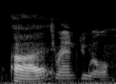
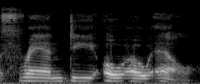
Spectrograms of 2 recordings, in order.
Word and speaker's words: Thranduil: But again, Tolkien has said the UI is pronounced like ruin. So when I pronounce Thranduil, Thranduil. – It's true that it's not like, you know, Thran-D-O-O-L. Like, you shouldn't pronounce it like that.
